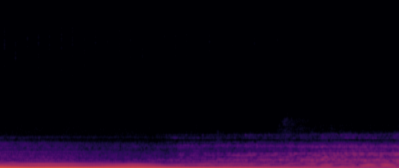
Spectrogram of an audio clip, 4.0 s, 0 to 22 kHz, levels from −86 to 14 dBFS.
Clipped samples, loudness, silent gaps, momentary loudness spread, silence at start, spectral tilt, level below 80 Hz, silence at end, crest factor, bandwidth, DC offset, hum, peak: under 0.1%; -34 LUFS; none; 11 LU; 0 s; -9.5 dB/octave; -48 dBFS; 0 s; 10 dB; 4.5 kHz; under 0.1%; 50 Hz at -55 dBFS; -22 dBFS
